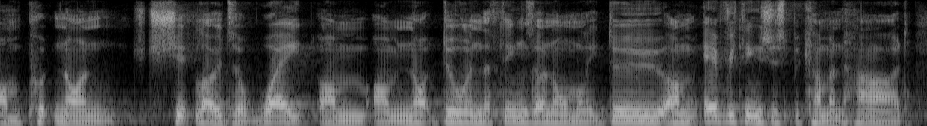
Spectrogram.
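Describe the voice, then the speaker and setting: Speech at a moderate pace holds a very even loudness. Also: man, medium pitch for a man, ordinary pitch variation, hardly any pauses. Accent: Australian. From Western Australia (Perth). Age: 30s. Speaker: rapper. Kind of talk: casual chat.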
